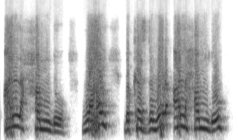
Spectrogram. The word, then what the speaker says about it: Alhamdu: for example, in Surah Al-Hamd, we say Alhamdu. We don't say Alhamda. We don't say Alhamdi. We say Alhamdu.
